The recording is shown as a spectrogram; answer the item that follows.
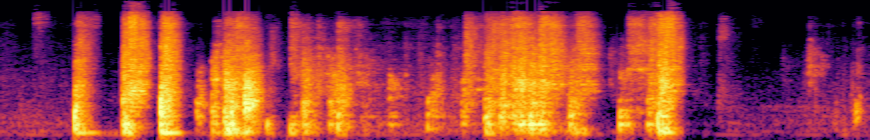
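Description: Sheets of patterned scrapbook paper being handled and slid over the work surface: a run of short rustles and scrapes, with a longer one past the middle, then quiet near the end.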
